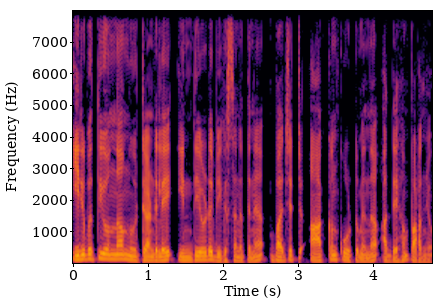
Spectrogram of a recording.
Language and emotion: Malayalam, neutral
